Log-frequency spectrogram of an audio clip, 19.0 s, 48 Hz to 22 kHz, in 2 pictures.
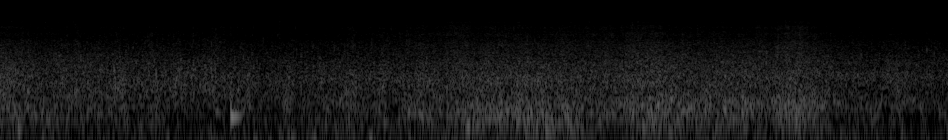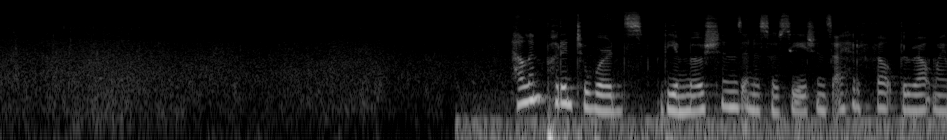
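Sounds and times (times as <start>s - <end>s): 
ocean surf breaking on the shore: 0.0s - 14.6s
speech: 14.6s - 18.9s.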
